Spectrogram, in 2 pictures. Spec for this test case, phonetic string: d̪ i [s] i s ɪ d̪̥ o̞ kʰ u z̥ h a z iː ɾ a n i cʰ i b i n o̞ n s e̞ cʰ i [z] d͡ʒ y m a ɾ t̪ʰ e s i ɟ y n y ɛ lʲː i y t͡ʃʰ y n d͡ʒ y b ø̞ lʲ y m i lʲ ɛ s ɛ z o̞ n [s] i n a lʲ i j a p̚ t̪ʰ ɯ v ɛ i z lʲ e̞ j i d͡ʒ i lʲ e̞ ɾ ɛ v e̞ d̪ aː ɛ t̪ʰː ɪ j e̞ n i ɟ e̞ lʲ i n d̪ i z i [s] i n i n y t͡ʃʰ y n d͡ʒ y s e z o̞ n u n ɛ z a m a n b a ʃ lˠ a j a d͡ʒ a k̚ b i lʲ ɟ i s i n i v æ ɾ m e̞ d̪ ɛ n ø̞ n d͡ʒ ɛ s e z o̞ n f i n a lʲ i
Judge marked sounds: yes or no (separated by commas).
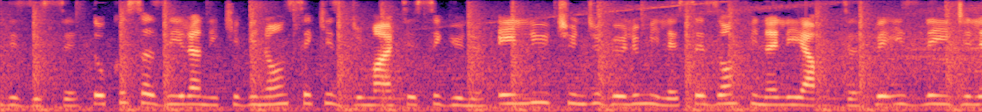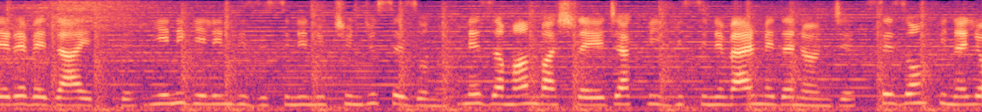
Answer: no, yes, no, yes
